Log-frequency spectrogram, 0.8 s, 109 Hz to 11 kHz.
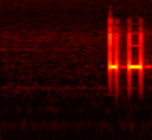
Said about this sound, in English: As you heard it say, it said function select. 2 to 3 seconds later, beep, beep, beep. It jumped back out of the menu.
